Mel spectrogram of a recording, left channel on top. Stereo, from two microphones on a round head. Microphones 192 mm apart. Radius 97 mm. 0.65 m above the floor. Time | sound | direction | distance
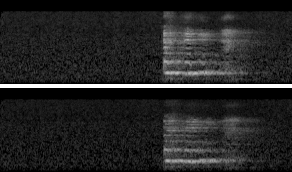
1.6 | a giggle | 80° left | 6.5 m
